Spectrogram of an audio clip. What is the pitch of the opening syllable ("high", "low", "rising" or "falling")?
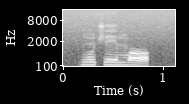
low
